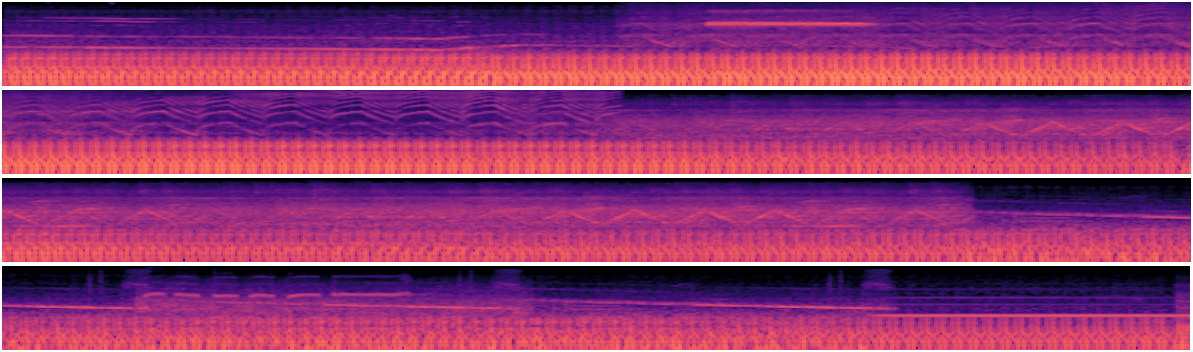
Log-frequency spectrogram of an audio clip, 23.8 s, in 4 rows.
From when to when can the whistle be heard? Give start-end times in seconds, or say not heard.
3.5-4.4, 18.4-20.5.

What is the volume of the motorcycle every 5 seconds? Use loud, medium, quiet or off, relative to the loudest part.
loud, loud, medium, medium, medium.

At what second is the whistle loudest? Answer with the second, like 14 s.
4 s.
